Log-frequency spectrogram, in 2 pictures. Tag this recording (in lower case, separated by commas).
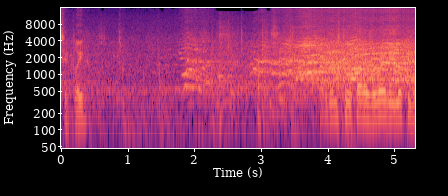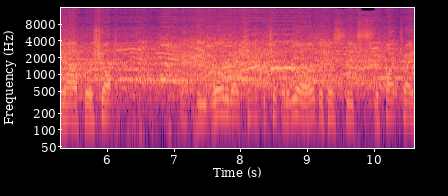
speech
